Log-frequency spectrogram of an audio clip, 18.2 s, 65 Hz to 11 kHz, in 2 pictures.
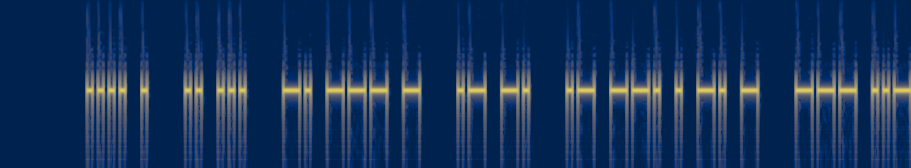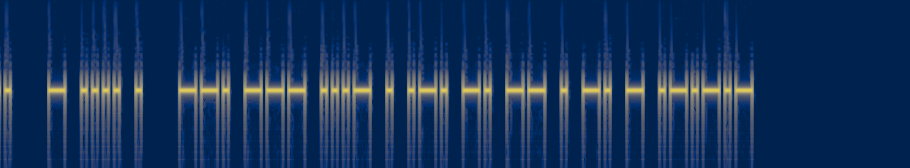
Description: Morse code, heard as a keyed tone, about 22 wpm, 700 Hz. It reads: HE IS NOT AN AGENT OF THE GOVERNMENT.
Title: Sentences from Top 1600 Words 22wpm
